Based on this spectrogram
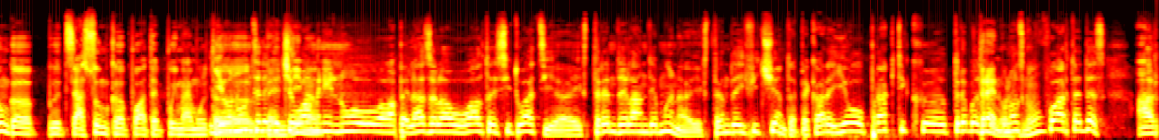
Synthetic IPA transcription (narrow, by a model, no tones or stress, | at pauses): uŋɡəɨt̪sʲasumkəpoat̪e̞pujmajmultj̪ewnunt̪seeɡ̪t͡ʃeoame̞ninuape̞leazəlaoalt̪əsit̪uat̪sije̞ekst̪ɾe̞md̪e̞land̪e̞mɨnə̰ekst̪ɾe̞md̪e̞ːfit͡ʃie̞nt̪əpe̞kaɾe̞je̞wopɾakt̪ikt̪ɾe̞bujesəenuno̞skfoart̪e̞d̪e̞s | a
